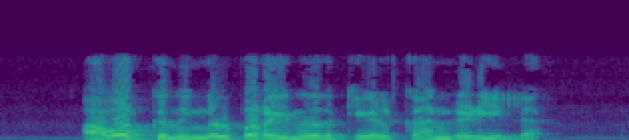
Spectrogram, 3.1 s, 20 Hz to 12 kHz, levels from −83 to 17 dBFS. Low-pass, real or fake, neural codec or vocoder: 7.2 kHz; real; none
